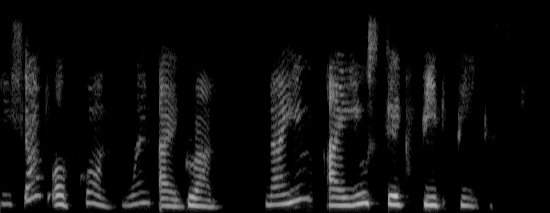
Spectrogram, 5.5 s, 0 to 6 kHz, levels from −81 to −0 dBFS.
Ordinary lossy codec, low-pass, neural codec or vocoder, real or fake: none; 5.4 kHz; codec, 32 kHz, 1.9 kbps, SNAC; fake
